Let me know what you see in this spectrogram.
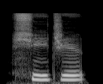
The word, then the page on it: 须知: xū zhī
